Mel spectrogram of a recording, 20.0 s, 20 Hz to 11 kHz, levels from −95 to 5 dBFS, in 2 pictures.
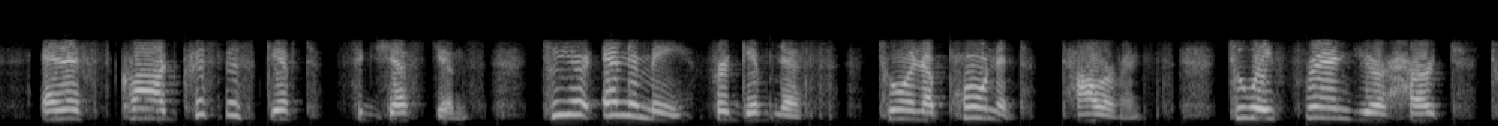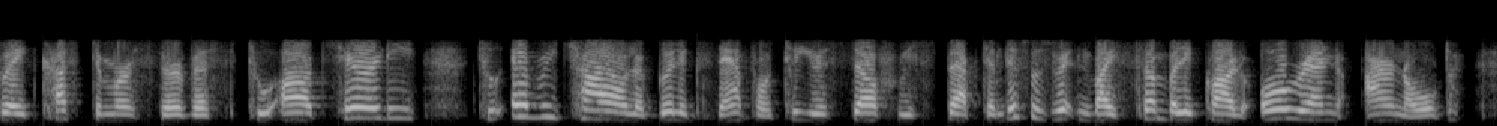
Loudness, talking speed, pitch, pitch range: -30 LUFS, 130 wpm, 215 Hz, 190-255 Hz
